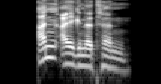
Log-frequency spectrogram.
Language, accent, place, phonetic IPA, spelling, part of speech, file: German, Germany, Berlin, [ˈanˌʔaɪ̯ɡnətn̩], aneigneten, verb, De-aneigneten.ogg
- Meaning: inflection of aneignen: 1. first/third-person plural dependent preterite 2. first/third-person plural dependent subjunctive II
